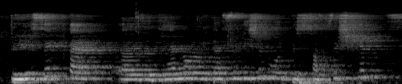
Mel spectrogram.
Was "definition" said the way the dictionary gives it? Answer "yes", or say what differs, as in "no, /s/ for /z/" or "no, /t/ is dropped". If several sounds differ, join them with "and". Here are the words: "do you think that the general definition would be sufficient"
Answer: yes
